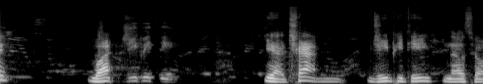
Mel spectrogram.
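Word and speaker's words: ChatGPT: Chat B Chat BTE is it? No. How how do you say it? What? GPT.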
